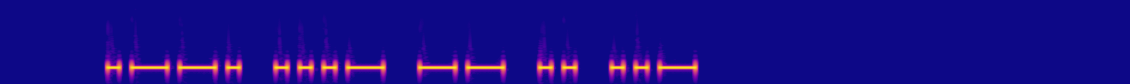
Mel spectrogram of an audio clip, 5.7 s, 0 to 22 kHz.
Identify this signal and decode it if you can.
Morse code, heard as a keyed tone, about 20 wpm, 700 Hz. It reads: PVMIU
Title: Code Groups - 5 Letter:Numbers - 20wpm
